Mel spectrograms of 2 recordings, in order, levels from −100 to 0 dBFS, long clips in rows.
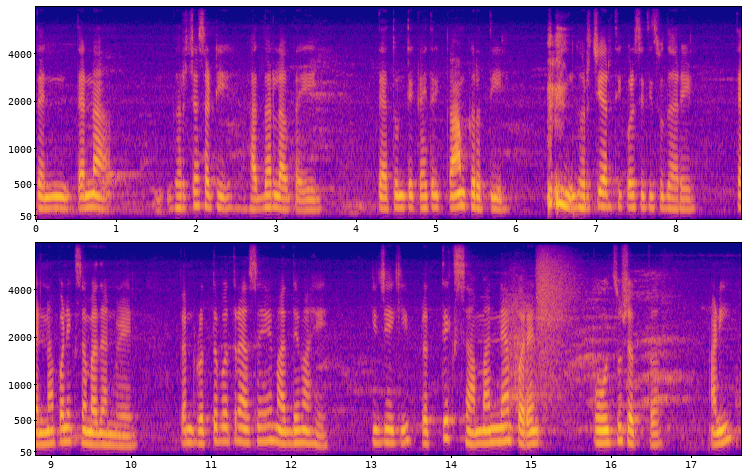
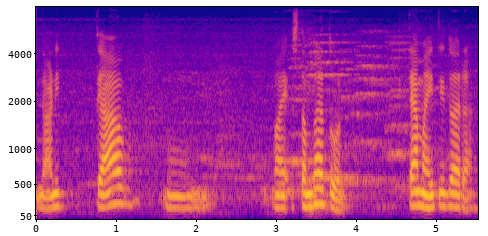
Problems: none marked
